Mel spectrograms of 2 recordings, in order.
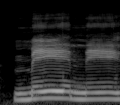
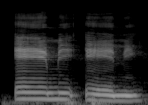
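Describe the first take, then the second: First: The letters are named in the Bahia style. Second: The letters are named in the São Paulo style. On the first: This is how it was said at school in the other region. "Você fala" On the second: This is how it was not said at school in the other region. "você não fala"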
